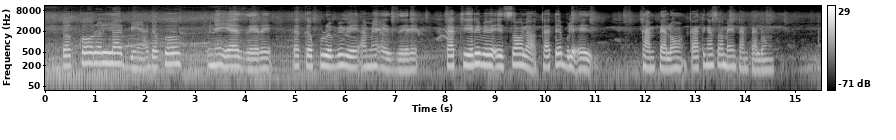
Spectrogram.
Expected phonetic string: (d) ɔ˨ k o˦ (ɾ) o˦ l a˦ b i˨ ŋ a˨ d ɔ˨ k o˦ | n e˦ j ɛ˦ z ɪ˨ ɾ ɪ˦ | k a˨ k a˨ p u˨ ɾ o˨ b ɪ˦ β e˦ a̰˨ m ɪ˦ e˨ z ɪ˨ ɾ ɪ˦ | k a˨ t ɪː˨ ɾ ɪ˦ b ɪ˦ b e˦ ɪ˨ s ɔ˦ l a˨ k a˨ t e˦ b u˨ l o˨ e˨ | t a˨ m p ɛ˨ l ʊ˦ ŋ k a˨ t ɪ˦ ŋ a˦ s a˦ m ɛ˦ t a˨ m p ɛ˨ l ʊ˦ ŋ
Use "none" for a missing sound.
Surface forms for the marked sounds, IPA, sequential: d, ɾ

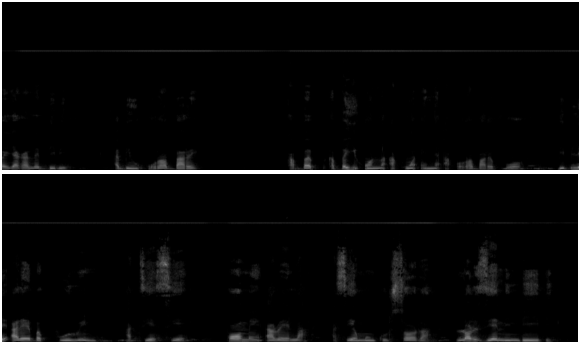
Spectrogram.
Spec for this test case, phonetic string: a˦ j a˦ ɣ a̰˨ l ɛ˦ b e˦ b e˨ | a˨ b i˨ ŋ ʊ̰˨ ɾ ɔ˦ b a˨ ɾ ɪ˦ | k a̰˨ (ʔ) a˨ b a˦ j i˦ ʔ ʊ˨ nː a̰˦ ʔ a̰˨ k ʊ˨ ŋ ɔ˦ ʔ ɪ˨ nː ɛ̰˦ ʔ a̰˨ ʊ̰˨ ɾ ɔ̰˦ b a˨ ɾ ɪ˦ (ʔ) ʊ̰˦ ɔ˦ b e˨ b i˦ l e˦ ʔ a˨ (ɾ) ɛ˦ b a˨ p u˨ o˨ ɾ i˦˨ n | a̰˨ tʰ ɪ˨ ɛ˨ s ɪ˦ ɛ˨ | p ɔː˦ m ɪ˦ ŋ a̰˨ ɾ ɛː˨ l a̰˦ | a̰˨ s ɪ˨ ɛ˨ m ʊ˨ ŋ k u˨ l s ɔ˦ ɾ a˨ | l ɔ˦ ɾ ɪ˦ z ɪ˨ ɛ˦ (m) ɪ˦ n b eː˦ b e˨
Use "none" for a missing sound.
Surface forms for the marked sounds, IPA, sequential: k, p, ɾ, m

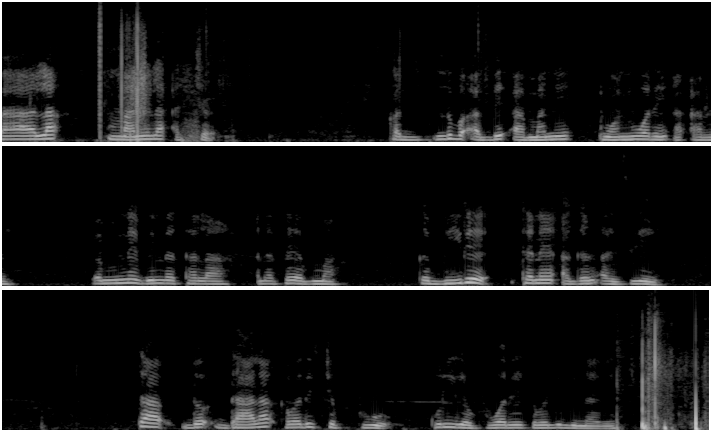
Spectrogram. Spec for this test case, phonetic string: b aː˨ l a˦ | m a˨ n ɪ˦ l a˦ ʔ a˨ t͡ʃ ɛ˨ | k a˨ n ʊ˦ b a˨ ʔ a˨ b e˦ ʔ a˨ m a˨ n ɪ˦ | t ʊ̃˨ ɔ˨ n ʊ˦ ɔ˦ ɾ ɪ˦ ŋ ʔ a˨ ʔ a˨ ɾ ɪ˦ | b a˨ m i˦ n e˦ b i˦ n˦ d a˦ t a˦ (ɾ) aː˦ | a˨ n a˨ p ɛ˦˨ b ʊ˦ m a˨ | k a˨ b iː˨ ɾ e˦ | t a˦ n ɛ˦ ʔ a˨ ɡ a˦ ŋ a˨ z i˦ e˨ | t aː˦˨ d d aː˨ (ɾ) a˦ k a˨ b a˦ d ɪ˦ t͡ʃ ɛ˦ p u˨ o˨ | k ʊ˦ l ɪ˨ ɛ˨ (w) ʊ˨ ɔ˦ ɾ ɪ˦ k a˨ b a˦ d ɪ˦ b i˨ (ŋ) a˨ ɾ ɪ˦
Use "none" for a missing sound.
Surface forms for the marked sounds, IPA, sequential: l, l, v, n

